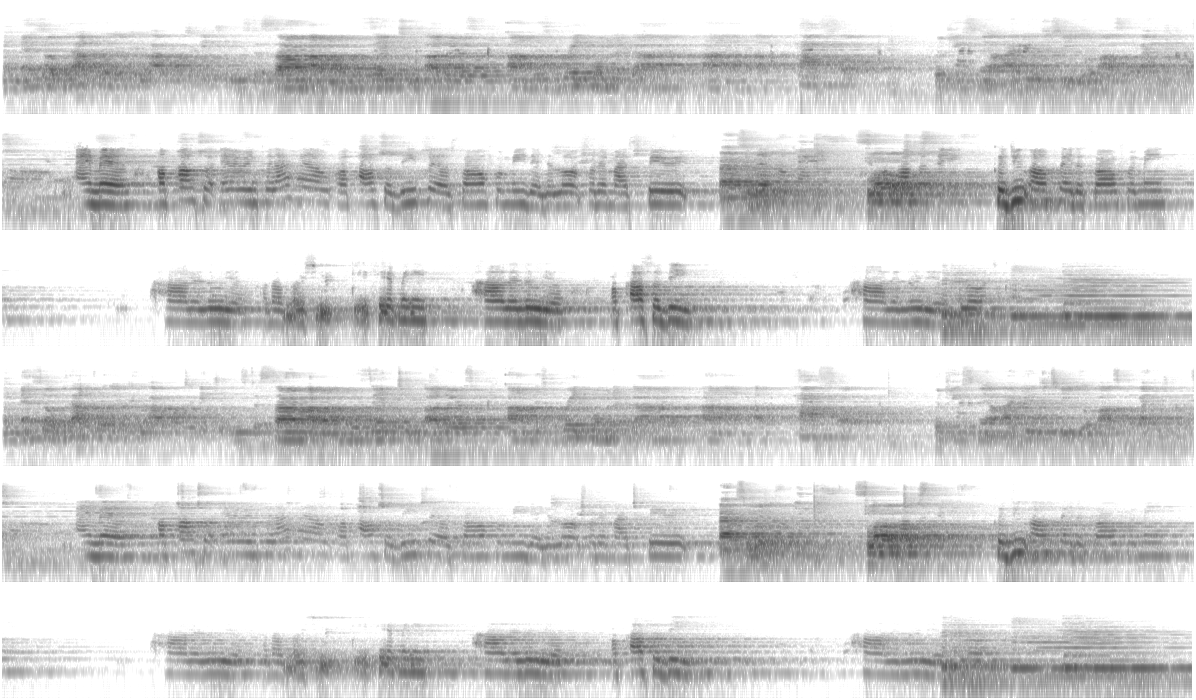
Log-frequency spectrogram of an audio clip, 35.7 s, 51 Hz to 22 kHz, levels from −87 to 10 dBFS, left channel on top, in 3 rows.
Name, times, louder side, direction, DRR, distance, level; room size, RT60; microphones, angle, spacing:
voice 1, 0.2-4.7 5.0-6.7 7.0-7.6 7.9-8.6 9.3-12.7 17.4-17.6 19.1-19.6 20.0-20.2 20.4-21.2, right 1 dB, 65° right, -5 dB, 2.7 m, -34 dB
voice 2, 12.0-18.8 19.4-20.2 20.9-21.0 21.3-21.5 21.8-23.6 25.3-28.1 28.5-29.5 29.9-30.8 32.3-33.6, left 7 dB, 75° left, 14 dB, 0.3 m, -33 dB
voice 3, 33.9-35.4, equal, 5° left, -7 dB, 2.4 m, -34 dB
16.0 x 11.0 x 3.5 m, 2.8 s
head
